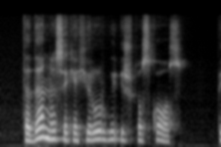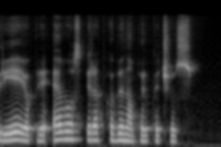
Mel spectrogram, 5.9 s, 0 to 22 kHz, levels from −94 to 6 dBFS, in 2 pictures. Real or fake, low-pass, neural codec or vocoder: fake; 14.4 kHz; autoencoder, 48 kHz, 32 numbers a frame, DAC-VAE, trained on Japanese speech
